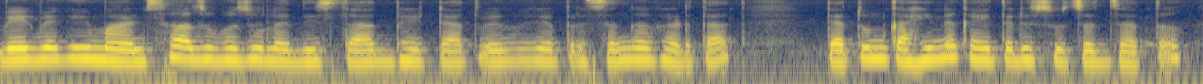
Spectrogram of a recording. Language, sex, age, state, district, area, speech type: Marathi, female, 45-60, Maharashtra, Sangli, urban, spontaneous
